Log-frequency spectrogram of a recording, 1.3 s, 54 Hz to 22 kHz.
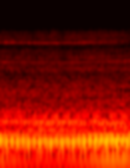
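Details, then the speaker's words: Abandoned V8 BMW M3 with 6-speed manual, first start on a fresh battery: low idle with a quick regular pulsing and a rough throb underneath; source unclear, clutch suspected since the noise is new and the clutch isn't working. "doesn't sound great it's got some noises but it's running I can't tell what that noise is"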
